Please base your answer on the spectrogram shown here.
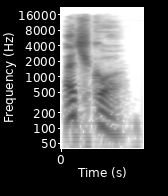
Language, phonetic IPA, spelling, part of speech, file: Russian, [ɐt͡ɕˈko], очко, noun, Ru-очко.ogg
- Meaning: 1. point 2. spot, pip (on cards or dice) 3. hole, peephole 4. eye 5. asshole, anus 6. ability to stay calm and adequate while under pressure in a stressful situation 7. toilet (bowl) 8. blackjack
